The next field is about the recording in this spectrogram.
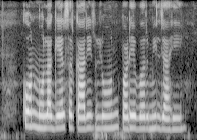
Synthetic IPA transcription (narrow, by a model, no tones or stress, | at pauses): koːnmoːlaɡɛːɾsəɾkaːɾiloːnpəɽ̤eʋəɾmɪld͡ʒaːɦiː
